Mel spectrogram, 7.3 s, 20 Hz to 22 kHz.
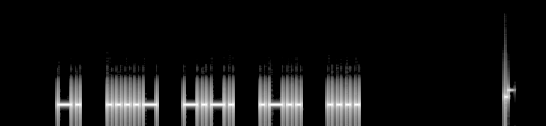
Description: Morse code, heard as a keyed tone, about 20 wpm, spaced as for 15 wpm, 700 Hz. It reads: N4CLH
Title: 147 Lesson 24g - Letter y - Call Signs 20wpm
